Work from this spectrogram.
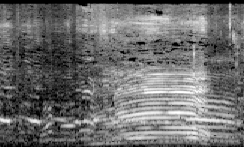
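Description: Cattle at a busy cow market give one long, close, drawn-out moo that rises and then falls, with quiet market noise around it.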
